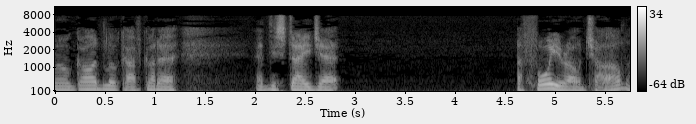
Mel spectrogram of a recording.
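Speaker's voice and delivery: ordinary delivery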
